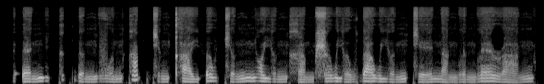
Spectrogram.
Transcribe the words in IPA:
ʔ ɛ˨˩ ŋ i˧ k ɨ˦˥ k̚ ɗ ə˨˩˨ ŋ v o˨˩˨ n k a˦˥ k̚ c ə˨˩ ŋ t̪ʰ a˨˩ j ʔ ə˧ w c ə˨˩˦ ŋ ɲ ɔ˧ j ə˨˩˦ ŋ x a˨˩ m ʂ ə˧˥ w j ə˨˩˦ w ɗ a˧ w j ə˨˩˦ ŋ c e˨˩˦ n a˨˩ ŋ l ə˨˩ ŋ l ɛ˧˥ ɹ a˨˩˦ ŋ

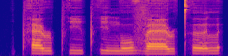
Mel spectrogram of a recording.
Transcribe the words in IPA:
pʰ æ ɹ pʰ i pʰ i n̪ o v æ ɹ t̪ʰ ə l

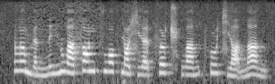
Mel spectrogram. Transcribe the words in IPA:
l ɤ˥˩ m ɥ ɛ˩ n n̪ i˧˥ ŋ ɻ w ä˧˥ s ɑ˥ ŋ t͡s w ɔ˥ t̪ʰ j ɑ˨ ʊ̯ ɕ j ɛ̰˨˩ t͡s ɤ˥˩ ʈ͡ʂʰ w a˧˥ n pʰ u˥ t͡ɕ j ä̰˨˩ n̪ a˥˩ n

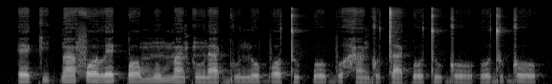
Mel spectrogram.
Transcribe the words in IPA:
ɛ˨ k i˧ ɡ͡b ã˦ f ɔ˧ l ɛ˦ k͡p ɔ˧ m ũ˦ m ã˧ k ũ˨ ɾ a˨ ɡ͡b u˧ n o˦ b ɔ˦˨ t u˨˦ k͡p o˧ b o˦ h ã˧ ɡ o˧ t a˧ k͡p o˦ t u˦ ɡ o˦˨ | o˧ d u˦ ɡ o˦˨

